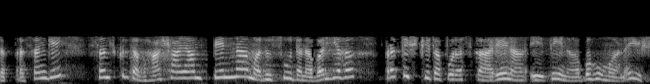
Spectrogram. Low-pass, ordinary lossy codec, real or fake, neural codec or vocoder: 3.6 kHz; AAC, 16 kbps; fake; codec, 16 kHz, 8 kbps, FunCodec, trained on Chinese and English, 25 frames a second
